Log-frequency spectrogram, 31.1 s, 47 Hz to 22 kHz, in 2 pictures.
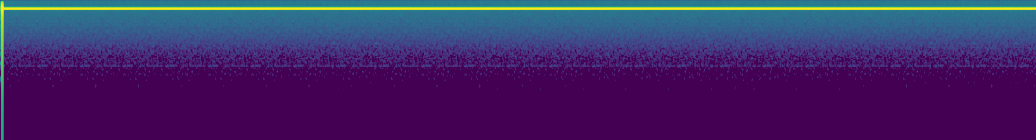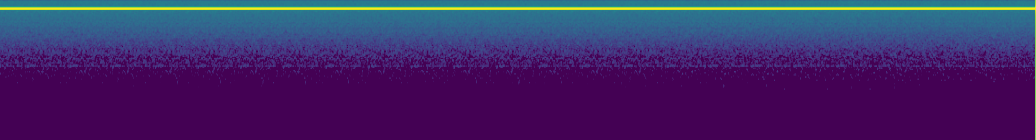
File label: Test Tone Sine; Sine Wave 15Khz 60 Sec -12Db Loop; Blastwave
